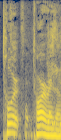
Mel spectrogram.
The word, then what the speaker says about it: tourism: So they've been focusing on terrorism, like all these other things. – Terrorism? – Tourism, yeah, but not terrorism. – You really gotta pronounce it better.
